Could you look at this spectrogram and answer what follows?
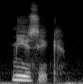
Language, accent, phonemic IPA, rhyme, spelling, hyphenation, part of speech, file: English, General American, /ˈmju.zɪk/, -uːzɪk, music, mus‧ic, noun / verb / adjective, En-us-music.ogg
- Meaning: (noun) A series of sounds organized in time, usually employing some combination of harmony, melody, rhythm, tempo, timbre, sound design, lyrics, etc., often to convey a mood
